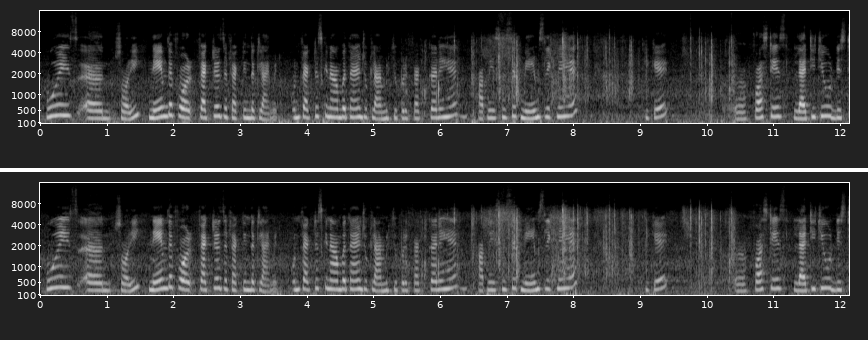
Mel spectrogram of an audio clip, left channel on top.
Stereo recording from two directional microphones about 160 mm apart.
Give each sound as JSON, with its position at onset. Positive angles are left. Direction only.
{"t": 0.1, "sound": "a woman's voice", "side_deg": 5}
{"t": 9.2, "sound": "a woman's voice", "side_deg": 15}
{"t": 10.5, "sound": "a woman's voice", "side_deg": 15}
